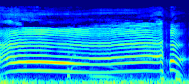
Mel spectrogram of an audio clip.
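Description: A baby cries in one long, high, wavering wail that slowly falls in pitch, then breaks into a couple of short choked sobs at the end. No talking over it.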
